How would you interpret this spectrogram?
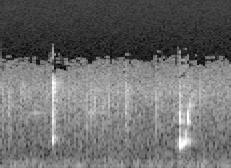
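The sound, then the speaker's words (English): Two separate water drips land about a second apart in an underground cavern, each a short, hollow plink against a quiet, faintly hissing background with no voices. “That steady drip. Drip of water.”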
